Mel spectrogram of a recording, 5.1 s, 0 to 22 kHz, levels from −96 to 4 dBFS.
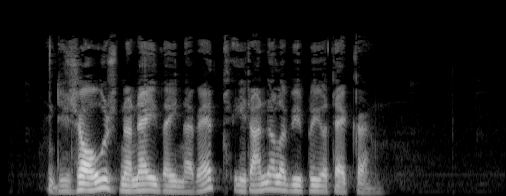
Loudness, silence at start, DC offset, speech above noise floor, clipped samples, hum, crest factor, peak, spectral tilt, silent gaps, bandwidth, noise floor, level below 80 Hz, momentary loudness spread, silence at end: -24 LUFS; 0.5 s; under 0.1%; 57 dB; under 0.1%; none; 22 dB; -4 dBFS; -7 dB/octave; none; 10 kHz; -80 dBFS; -64 dBFS; 17 LU; 1.35 s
